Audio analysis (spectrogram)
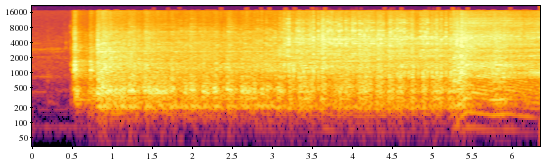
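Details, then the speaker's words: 1997 Yamaha Wave Blaster 2 760 two-stroke jet ski, freshwater hull with hole in front, being parted out: fires first try and settles into buzzy even run, no knocks or rattles; normal start and idle. "It does start, it does run, it does drive around."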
